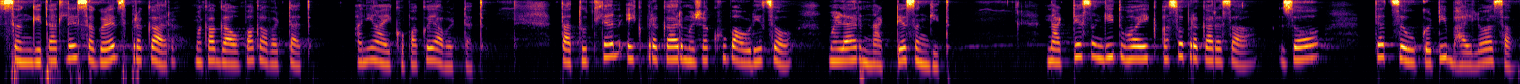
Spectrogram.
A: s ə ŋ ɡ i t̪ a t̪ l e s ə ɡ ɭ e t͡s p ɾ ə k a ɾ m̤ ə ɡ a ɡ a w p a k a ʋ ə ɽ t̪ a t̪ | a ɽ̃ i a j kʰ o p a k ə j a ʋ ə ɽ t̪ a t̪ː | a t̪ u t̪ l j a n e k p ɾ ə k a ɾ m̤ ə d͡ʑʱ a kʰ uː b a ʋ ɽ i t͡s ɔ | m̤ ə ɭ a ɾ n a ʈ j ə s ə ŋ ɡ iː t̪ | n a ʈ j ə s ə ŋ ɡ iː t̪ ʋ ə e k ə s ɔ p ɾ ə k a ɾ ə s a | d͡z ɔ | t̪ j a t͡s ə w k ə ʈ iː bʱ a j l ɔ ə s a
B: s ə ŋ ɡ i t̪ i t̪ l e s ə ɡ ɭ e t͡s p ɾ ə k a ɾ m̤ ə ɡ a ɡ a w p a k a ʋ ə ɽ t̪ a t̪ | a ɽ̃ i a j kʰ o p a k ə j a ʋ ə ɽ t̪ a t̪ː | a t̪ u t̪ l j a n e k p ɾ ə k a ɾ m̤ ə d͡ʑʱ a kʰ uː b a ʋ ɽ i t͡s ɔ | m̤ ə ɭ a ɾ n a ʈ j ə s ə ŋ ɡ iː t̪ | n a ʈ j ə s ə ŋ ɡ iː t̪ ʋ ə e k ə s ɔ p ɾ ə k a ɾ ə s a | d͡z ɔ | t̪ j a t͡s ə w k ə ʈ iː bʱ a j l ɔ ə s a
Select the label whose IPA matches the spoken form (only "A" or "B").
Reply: A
